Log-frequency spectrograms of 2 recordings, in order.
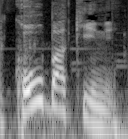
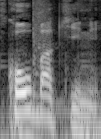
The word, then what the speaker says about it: Colbacchini: Então, assim, é um L antes do B. Fizeram tanto um alarde para falar do Sobs que não tinha acento quando o Sobs chegou no Inter, né? Tá todo mundo falando errado o nome do cara aí faz três dias e ninguém se ajuda, né? Então é Colbacchini. Isso. Colbacchini. Isso aí.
